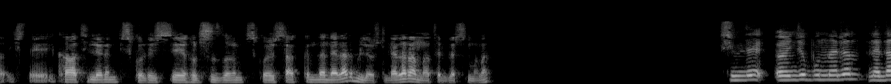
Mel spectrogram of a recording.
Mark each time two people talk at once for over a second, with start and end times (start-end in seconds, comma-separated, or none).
none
